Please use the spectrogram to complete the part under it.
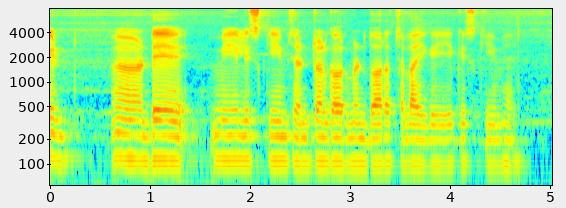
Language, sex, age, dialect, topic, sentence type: Hindi, male, 18-24, Awadhi Bundeli, agriculture, statement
